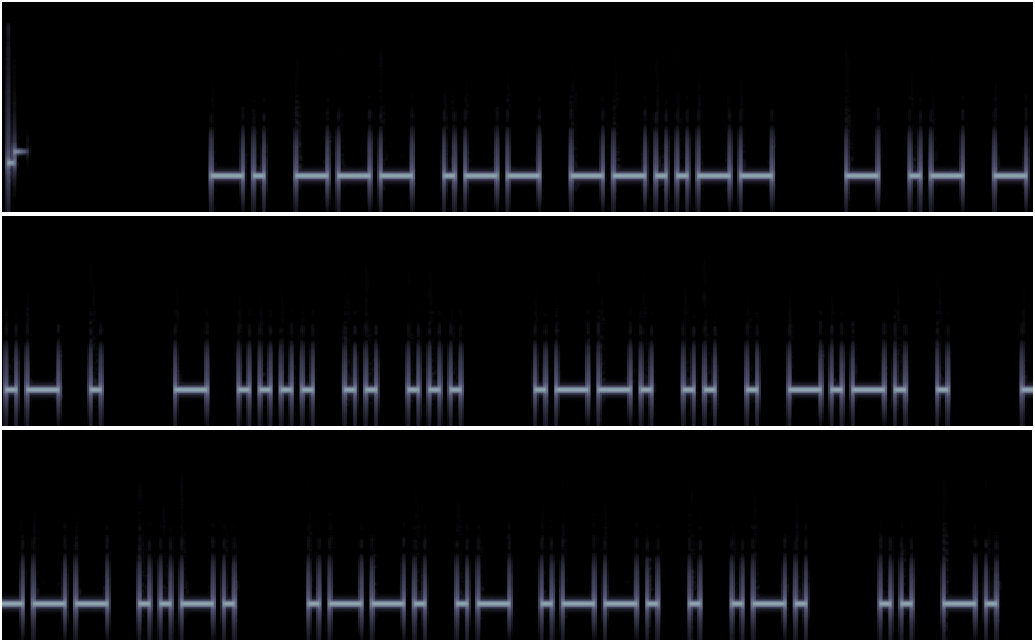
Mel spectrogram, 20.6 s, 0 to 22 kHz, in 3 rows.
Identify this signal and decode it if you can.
Morse code, heard as a keyed tone, about 17 wpm, 700 Hz. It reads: NOW, TAKE THIS PIECE OF PAPER IN
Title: Sentences from Top 400 Words 17wpm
